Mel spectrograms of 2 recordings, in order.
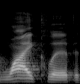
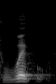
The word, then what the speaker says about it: Wycliffe: It's not Wycliffe. It's Wycliffe. I can't say it correctly.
